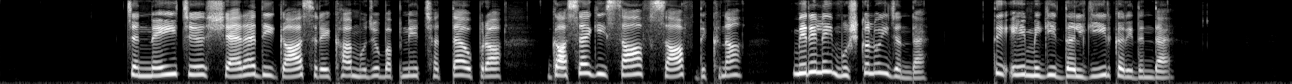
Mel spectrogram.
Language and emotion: Dogri, sad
